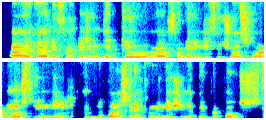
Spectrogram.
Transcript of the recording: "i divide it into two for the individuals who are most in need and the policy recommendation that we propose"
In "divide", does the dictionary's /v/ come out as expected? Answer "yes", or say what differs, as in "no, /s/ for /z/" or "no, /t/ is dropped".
no, /f/ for /v/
